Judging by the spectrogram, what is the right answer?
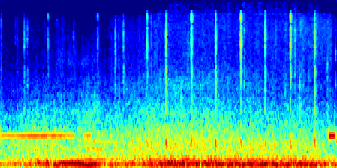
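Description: A car engine rumbles close by on a motorway stop as the vehicle pulls up, its note shifting and swelling midway before settling into a steady run with faint clicks over it.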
